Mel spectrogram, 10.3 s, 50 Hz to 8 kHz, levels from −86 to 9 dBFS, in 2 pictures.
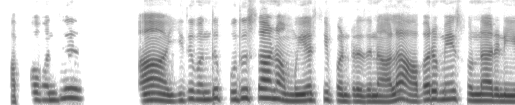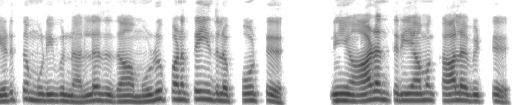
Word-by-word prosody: அப்போ 210 +6 -13
வந்து, 205 +6 -2 0.8
ஆ - - +5 0.3
இது 185 - -6
வந்து 210 +4 -1
புதுசா 255 +4 0
நான் 195 -6 0
முயற்சி 185 +3 +1
பண்றதுனால 160 -2 0 0.2
அவருமே 215 +5 0 0.2
சொன்னாரு 180 -1 +2
நீ - - +3
எடுத்த 200 +4 -7
முடிவு 180 -1 +1
நல்லதுதான். 165 0 0
முழு 180 +7 +3
பணத்தையும் 215 +1 0
இதில 190 -2 +1 0.2
போட்டு 185 -2 -1 0.6
நீ 185 - +6 0.2
ஆழம் 210 0 +4
தெரியாம 190 +1 +1
கால 190 +2 +3
விட்டு 175 0 -2
185 Hz, 140 wpm, -23 LUFS, 175-210 Hz, 0.8 s, நீ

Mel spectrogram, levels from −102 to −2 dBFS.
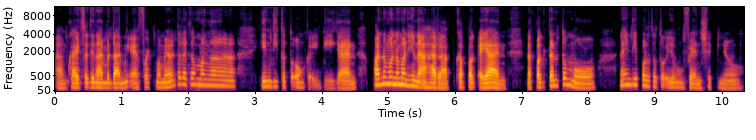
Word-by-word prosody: um, 115 -1 -6
kahit 125 +1 0
sa - - -1
dinami-daming 130 -1 +1
effort 125 +2 -4
mo, 135 - -2
meron 135 +3 0
talagang 210 -1 -3
mga 175 -4 -3 0.3
hindi 150 -1 -4
totoong 130 -3 -5
kaibigan. 110 0 -3 0.2
Paano 200 +4 +4
mo 230 - +3
naman 210 -3 +5
hinaharap 125 -9 +3
kapag 130 -3 0
ayan, 120 -1 +6 0.3
napagtanto 175 +9 +1
mo 120 -9 -1 0.4
na 185 - -1
hindi 200 0 -3
pala 175 -5 -3
totoo 145 - -7
'yung 65 -2 -7
friendship 115 +3 -7
niyo? 110 -3 -10
135 Hz, 155 wpm, -24 LUFS, 120-175 Hz, 0.4 s, ayan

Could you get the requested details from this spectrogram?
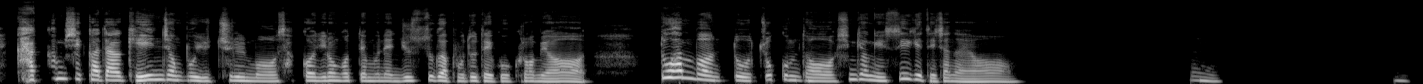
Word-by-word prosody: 가끔씩 270 -3 +1
가다 205 -3 +5
개인정보 195 -1 +3
유출 170 +3 -1
뭐 150 -2 -2
사건 175 +3 -2
이런 175 +1 0
것 170 0 -3
때문에 160 -2 -3
뉴스가 170 +3 0
보도되고 150 -3 -2
그러면 140 -3 -2 0.7
또 315 +1 +6
한번 240 - +4
또 175 -3 0
쪼끔 215 -2 -5
더 155 -3 -1
신경이 210 -1 -2
쓰이게 230 +5 -2
되잖아요. 130 -5 -4 1.7
음. 165 -7 -9 1.7
음. 170 -3 -15
170 Hz, 205 characters per minute, -19 LUFS, 150-200 Hz, 1.7 s, 또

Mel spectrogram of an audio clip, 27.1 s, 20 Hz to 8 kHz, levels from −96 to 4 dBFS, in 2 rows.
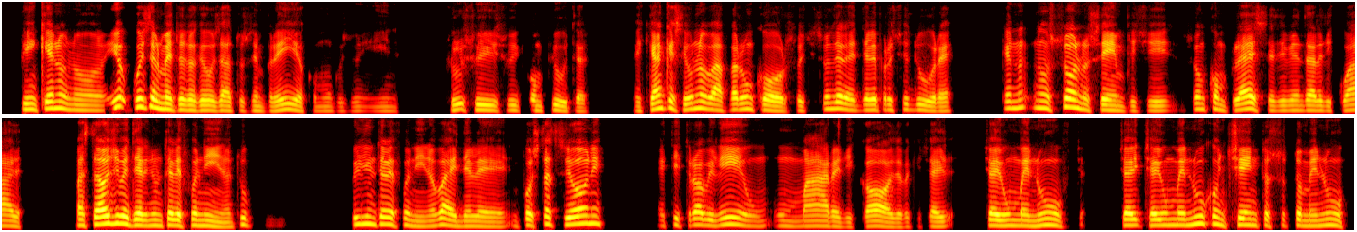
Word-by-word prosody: finché 155 +3 +2
non 175 -5 0
ho 130 -2 -4
io 230 +3 +1
questo 220 +1 +3
è - - +9
il - - +3
metodo 145 -3 +3
che 130 - -2
ho - - +1
usato 125 -1 -3
sempre 120 +1 -5
io 145 -1 -1
comunque 115 -1 -17
su 110 +2 -22
in 110 0 -19 0.5
sui 145 +3 -2
sui 140 -3 -2
sui 130 0 -10
computer. 125 -5 -5 0.4
Perché 115 +5 -2
anche 175 +1 +3
se - - -7
uno 165 +3 +2
va 145 -3 +4
a - - -2
fare 150 +1 0
un 160 0 0
corso 125 -4 +1
e 120 - -5
ci - - -37
son 160 0 -6
delle 150 -6 +2
delle 140 +2 +1
procedure 135 -5 -4 0.4
che 180 - -4
no 195 +4 -4
non 185 -4 -2
sono 205 -9 +3
semplici, 120 -2 -2
son 155 +5 -4
complesse, 150 -2 +1
devi 125 +1 -6
andare 130 0 -1
di 120 -1 -10
qua 140 +2 -2
e 125 - -6 0.5
basta 155 +4 +4
oggi 200 +1 +8
vedere 160 -6 +6
in 150 - -2
un 145 - -2
telefonino, 145 -6 +2
tu 175 -3 -5 1.0
pigli 190 +2 +1
un 180 - -1
telefonino 160 -7 -1
vai 160 -4 +3
nelle 130 -2 -2
impostazioni 185 - +1 0.5
e 140 - -15
ti 170 +2 -7
trovi 160 -3 0
lì 175 +4 +3
un 135 -1 -7
un 140 -2 -12
mare 135 -1 -1
di 115 -1 -12
cose, 130 -4 0
perché 115 -1 -17
c'hai 125 -1 -2
il 130 - -12 0.3
c'hai 155 -1 +5
un 150 +1 0
menù, 150 +2 0
c - - -25 0.3
c'hai 160 0 +4
c'hai 155 0 +3
un 160 0 -1
menù 160 +5 +1
con 185 -5 -2
100 165 -3 +2
sottomenù, 150 0 -3
145 Hz, 185 wpm, -24 LUFS, 130-160 Hz, 1.0 s, è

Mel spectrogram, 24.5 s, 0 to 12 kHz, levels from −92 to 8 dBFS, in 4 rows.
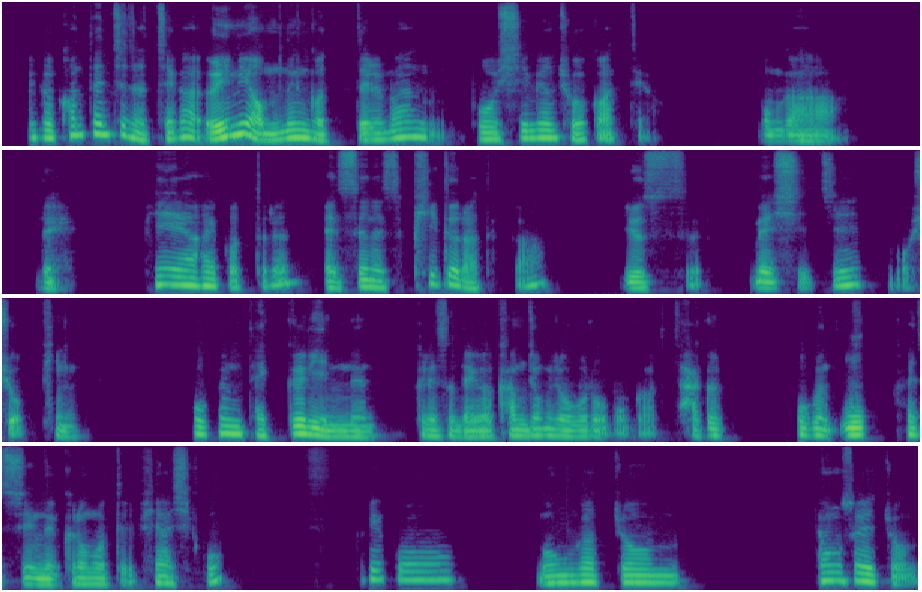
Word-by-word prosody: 그러니까 135 0 +1
컨텐츠 190 +4 +2
자체가 120 +3 +1
의미 155 - +9
없는 130 - +6
것들만 105 - +1 0.3
보시면 130 +4 +2
좋을 105 -6 0
것 - - -1
같아요. - - -10 0.7
뭔가 90 -1 -3 0.7
네. - - -6 0.5
피해야 155 -2 +3
할 135 -1 +4
것들은 175 +6 -5 0.2
SNS 105 +1 0
피드라든가 145 - -3 0.5
뉴스, 95 -11 -2 0.4
메시지, 100 +9 -1 0.2
뭐 - - -13
쇼핑 90 -2 -5 0.8
혹은 130 +1 +3
댓글이 130 +2 +4
있는 90 -2 0 0.2
그래서 100 -4 -2
내가 95 0 +1
감정적으로 100 -1 0
뭔가 - - -10
자극 - - -3 0.5
혹은 115 -3 +1
욱할 120 0 +3
수 110 - -5
있는 95 -4 +2
그런 100 +2 -1
것들을 100 +7 -3
피하시고 115 -6 -3 0.9
그리고 165 -1 -3 0.5
뭔가 125 +3 +2
좀 125 -1 +2 0.9
평소에 150 -2 +3
좀 - - -6
120 Hz, 245 characters per minute, -25 LUFS, 100-140 Hz, 0.9 s, 의미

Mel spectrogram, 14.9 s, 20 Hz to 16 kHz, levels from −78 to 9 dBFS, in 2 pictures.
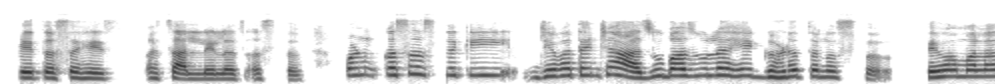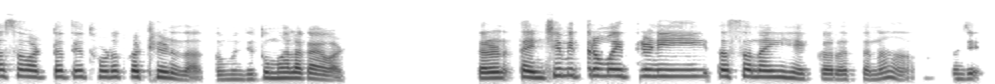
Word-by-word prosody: ते 215 - +7
तसं 215 +2 +2
हेच 195 -1 -1 0.3
अ - - -2
चाललेलंच 180 0 +2
असतं. 165 -3 -8 0.3
पण 310 0 -1
कसं 315 +3 +2
असतं 325 -1 -8
की 310 +5 -4 0.2
जेव्हा 275 +3 +2
त्यांच्या 310 +1 -1
आजूबाजूला 285 +6 +4
हे 280 0 0
घडत 250 +2 +2
नसतं, 235 -1 -5 0.3
तेव्हा 255 +3 +5
मला 265 0 +3
असं 270 +1 -1
वाटतं 250 -1 +1
ते 250 - +1
थोडं 245 0 +1
कठीण 235 -4 +2
जातं. 160 +1 -7
म्हणजे 170 +1 -9
तुम्हाला 210 0 +2
काय 195 -3 0
वाटतं? 155 - -4 0.9
कारण 215 +1 +4
त्यांची 230 +3 +4
मित्र-मैत्रिणी 275 -1 0
तसं 265 +1 +2
नाही 245 -1 +1
हे 185 - -1
करत 170 -1 -3
ना? 185 +5 -6 0.3
म्हणजे 190 -2 -9
245 Hz, 150 wpm, -21 LUFS, 205-280 Hz, 0.9 s, ते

